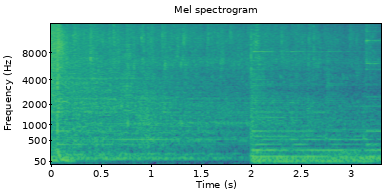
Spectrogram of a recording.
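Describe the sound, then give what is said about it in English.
Steady rain falls and patters on a surface, dense and continuous, with a deeper rumble swelling in partway through. No voices are heard. “The two men piled inside with the bags of money, then sped away into the rain.”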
